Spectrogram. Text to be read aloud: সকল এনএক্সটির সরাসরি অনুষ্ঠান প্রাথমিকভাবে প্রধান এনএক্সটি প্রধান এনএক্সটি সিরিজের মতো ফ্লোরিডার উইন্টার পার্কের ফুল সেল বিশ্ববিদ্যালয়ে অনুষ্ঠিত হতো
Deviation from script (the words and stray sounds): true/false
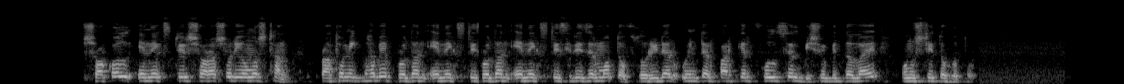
false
